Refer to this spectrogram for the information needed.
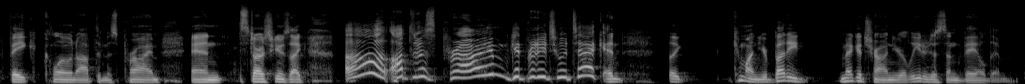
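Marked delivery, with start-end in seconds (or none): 3.5-6.1 very high, slow, floating fancy-lady voice. Quoting Starscream greeting the fake Optimus Prime: fancy lady Starscream voice. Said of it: "fancy lady version of Starscream".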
